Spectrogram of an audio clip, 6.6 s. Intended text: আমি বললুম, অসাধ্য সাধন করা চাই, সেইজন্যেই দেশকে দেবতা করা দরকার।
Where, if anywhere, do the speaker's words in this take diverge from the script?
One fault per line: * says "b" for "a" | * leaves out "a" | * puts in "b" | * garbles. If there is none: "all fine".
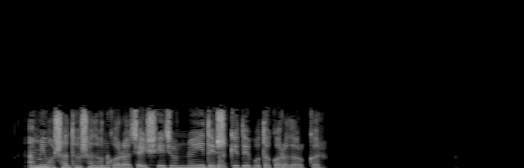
* leaves out "বললুম"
